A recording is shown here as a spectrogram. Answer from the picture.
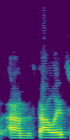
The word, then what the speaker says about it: phthalates: So phthalates, while we're on it, those are a big one.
